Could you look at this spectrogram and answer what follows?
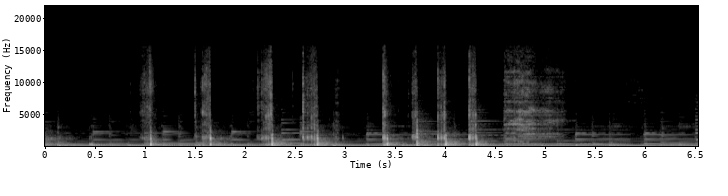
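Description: Cleaver slicing a red onion on a wooden cutting board: about eight sharp knocks of the blade on the board, coming faster through the middle and stopping a little past halfway, over background music.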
